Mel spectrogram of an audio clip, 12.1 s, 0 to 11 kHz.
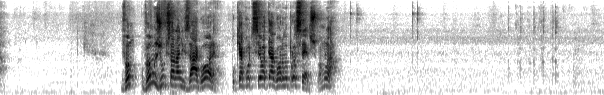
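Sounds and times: low room hum: 0:00.0 - 0:12.0
computer clicks: 0:06.9 - 0:07.3, 0:08.2 - 0:08.5.

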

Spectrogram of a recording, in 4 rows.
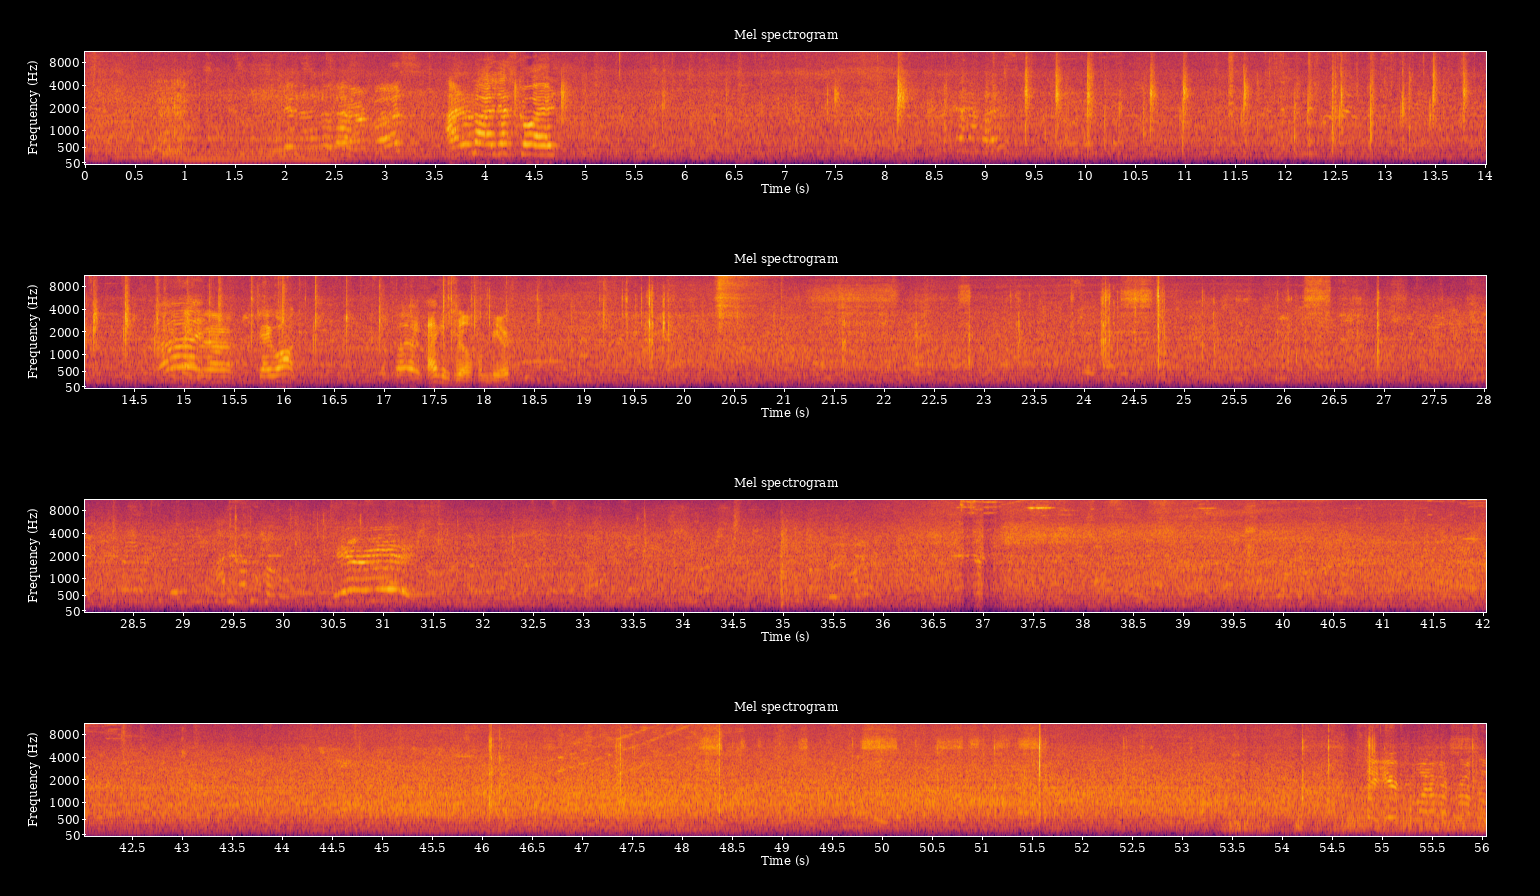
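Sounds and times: city street traffic: 0:00.0 - 0:56.0
short hiss: 0:20.3 - 0:22.2.

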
